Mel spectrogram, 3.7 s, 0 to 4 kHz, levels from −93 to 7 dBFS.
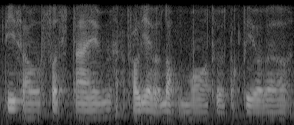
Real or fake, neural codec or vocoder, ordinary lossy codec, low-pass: real; none; none; 3.6 kHz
